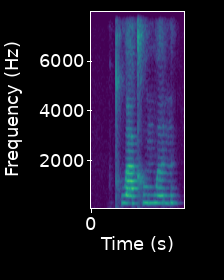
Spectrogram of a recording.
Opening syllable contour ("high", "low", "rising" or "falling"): high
